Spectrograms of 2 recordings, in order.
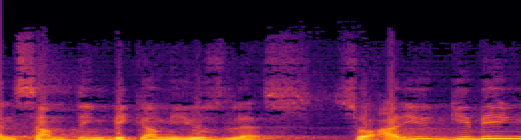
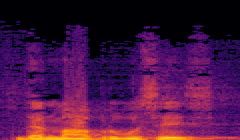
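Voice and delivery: ordinary delivery, nothing marked

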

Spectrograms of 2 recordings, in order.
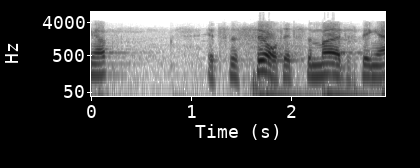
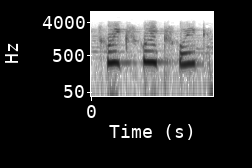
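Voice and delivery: very high tiny squeaks; mouse squeaks; 13 semitones higher, slower than usual. Acted. The great mountain gives birth, tiny high mouse squeaks. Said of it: "A little mouse".

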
